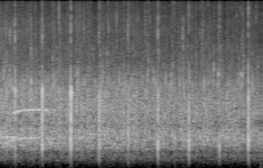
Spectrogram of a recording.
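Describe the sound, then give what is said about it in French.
An audience claps during a church service: many hands beat a steady rhythm of sharp claps under a general roar of applause. “Let's give God a hand clap louder.”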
